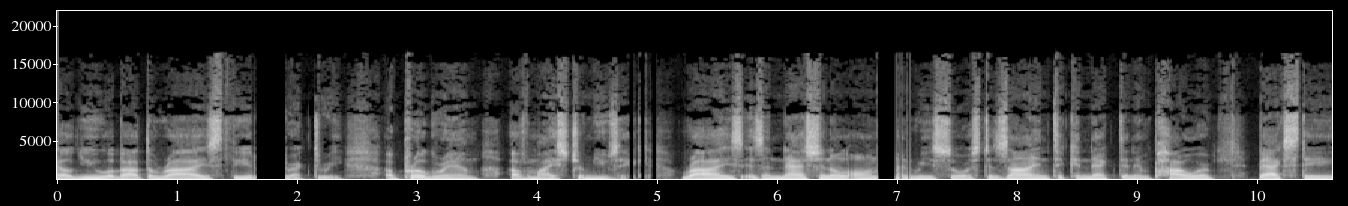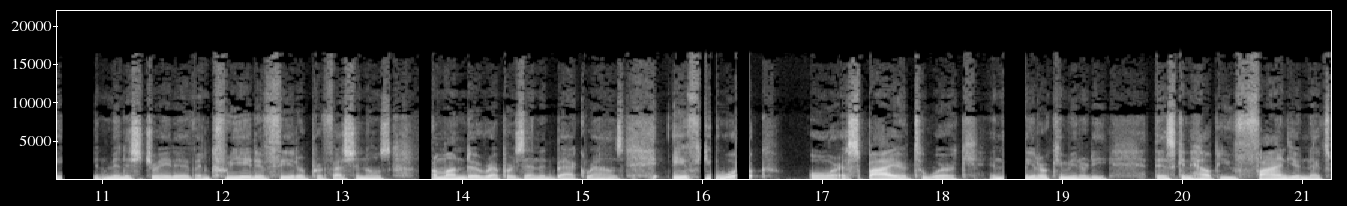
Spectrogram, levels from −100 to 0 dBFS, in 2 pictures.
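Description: Bluetooth dropout, seven times, at 1.65–1.92, 4.76–5.01, 6.83–7.13 (after "is a national"), 10.66–10.96, 13.63–13.76, 15.98–16.42 and 18.51–18.71 s (after "aspire to work in"). Sound vanishes, likely because wireless packets arrived too late and were dropped. Silence of 116 to 279 ms, in scattered gaps at 4.76, 6.83 and 15.98 s, until playback resumes further along.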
